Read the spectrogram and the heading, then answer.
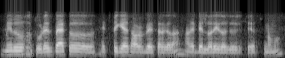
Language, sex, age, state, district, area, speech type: Telugu, male, 18-30, Andhra Pradesh, Nellore, rural, conversation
